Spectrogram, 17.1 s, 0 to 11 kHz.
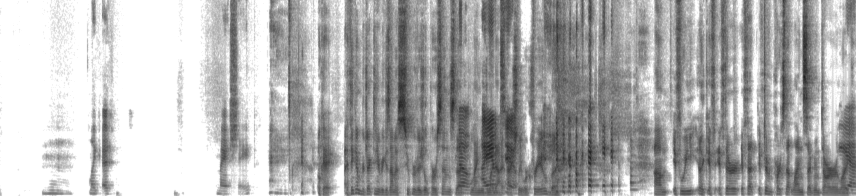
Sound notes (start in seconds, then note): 5.4 chuckling; 10.7 laughing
